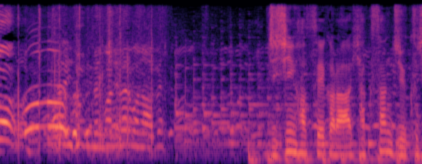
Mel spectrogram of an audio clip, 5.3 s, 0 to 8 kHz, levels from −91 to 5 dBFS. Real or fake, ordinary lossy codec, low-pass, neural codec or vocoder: real; none; 7.2 kHz; none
